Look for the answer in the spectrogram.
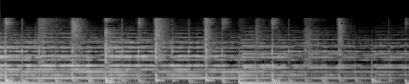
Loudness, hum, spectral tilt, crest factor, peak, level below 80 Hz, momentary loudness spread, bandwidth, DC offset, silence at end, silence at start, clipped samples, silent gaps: -20 LUFS; none; -4.5 dB/octave; 18 dB; -2 dBFS; -28 dBFS; 9 LU; 9.4 kHz; under 0.1%; 0 s; 0 s; under 0.1%; none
